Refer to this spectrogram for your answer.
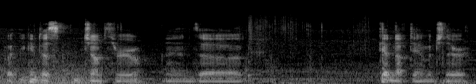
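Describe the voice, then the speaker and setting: A man's voice: rumbling low, measured pace, background noise. A man giving casual live speedrun commentary with offhand, joking asides.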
